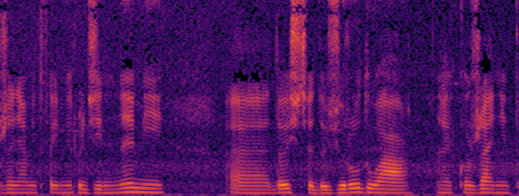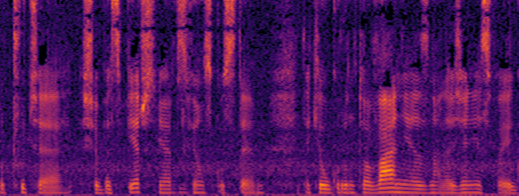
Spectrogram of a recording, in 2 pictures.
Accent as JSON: {"language": "Polish", "town": "Konin", "region": "Greater Poland Voivodeship", "country": "Poland", "tie": "born or raised there", "said": "Jest on na ogrodzie u moich rodziców w Koninie. To moja rodzinna miejscowość."}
